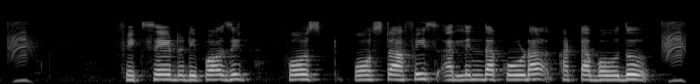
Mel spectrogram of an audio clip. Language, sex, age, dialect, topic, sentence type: Kannada, female, 36-40, Central, banking, statement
